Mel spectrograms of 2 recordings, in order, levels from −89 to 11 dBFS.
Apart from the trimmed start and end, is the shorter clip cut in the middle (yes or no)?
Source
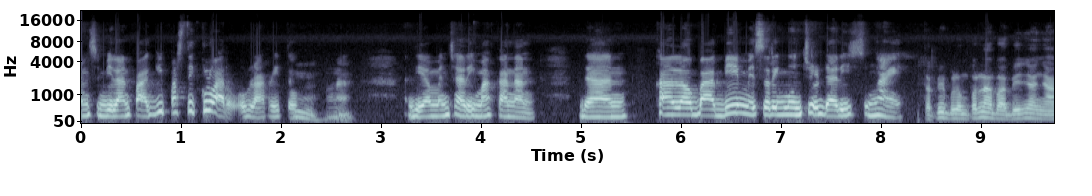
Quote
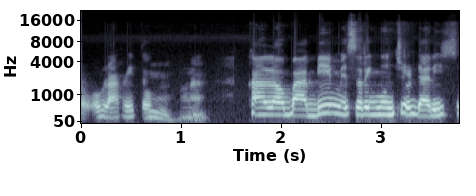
yes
